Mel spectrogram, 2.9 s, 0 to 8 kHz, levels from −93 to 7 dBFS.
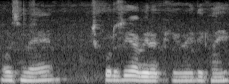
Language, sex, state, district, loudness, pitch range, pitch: Hindi, male, Haryana, Charkhi Dadri, -17 LUFS, 135-155 Hz, 140 Hz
